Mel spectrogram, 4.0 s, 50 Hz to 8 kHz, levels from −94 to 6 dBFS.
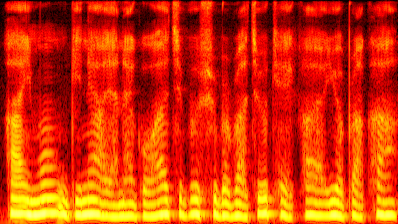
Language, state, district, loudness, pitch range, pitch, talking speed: Idu Mishmi, Arunachal Pradesh, Lower Dibang Valley, -15 LUFS, 165-185 Hz, 175 Hz, 195 wpm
